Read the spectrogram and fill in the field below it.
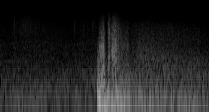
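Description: Heavy guns fire with a loud boom.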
